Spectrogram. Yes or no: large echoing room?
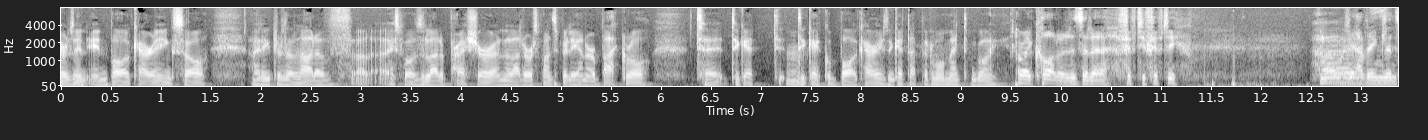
no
